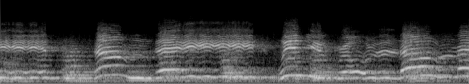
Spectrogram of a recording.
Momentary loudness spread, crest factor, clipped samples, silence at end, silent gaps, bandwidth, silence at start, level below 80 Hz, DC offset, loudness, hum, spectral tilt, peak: 4 LU; 12 dB; under 0.1%; 0 s; none; 8 kHz; 0 s; -58 dBFS; 0.8%; -18 LUFS; none; -5.5 dB/octave; -6 dBFS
